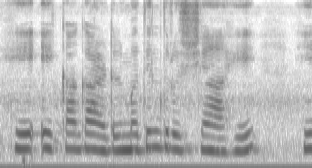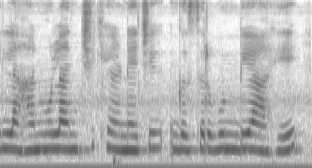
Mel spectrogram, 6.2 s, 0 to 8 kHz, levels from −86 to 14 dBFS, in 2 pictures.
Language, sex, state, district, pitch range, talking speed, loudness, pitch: Marathi, female, Maharashtra, Solapur, 225-245 Hz, 125 wpm, -30 LUFS, 235 Hz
